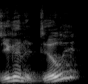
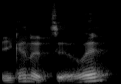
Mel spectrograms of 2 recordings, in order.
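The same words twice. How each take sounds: First: Said in the usual way. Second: Lower, softer puzzled question; confused. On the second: Acted. Mother questioning her son's new job, confused. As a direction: ask it quietly, rising in confusion. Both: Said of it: "like, confusion".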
